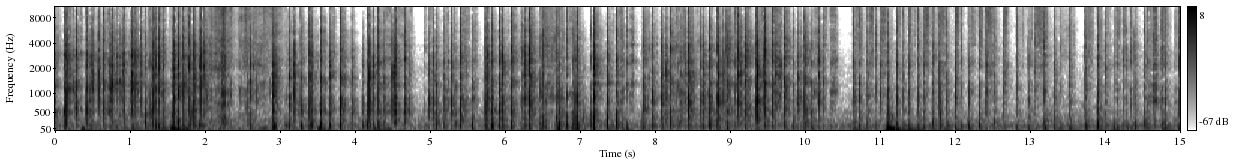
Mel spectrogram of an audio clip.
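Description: A small white paperboard cosmetic box is tapped with fingertips, then with long nails on its side. The result is a long run of quick, dry, papery taps and clicks that stop almost at once, with a faint low hum underneath.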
